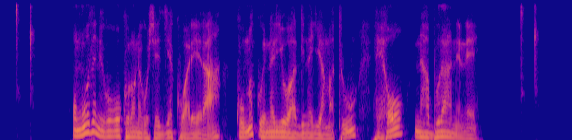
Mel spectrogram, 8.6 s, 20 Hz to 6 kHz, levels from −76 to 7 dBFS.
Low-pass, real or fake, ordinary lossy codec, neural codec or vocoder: 5.4 kHz; fake; Opus, 16 kbps; codec, 16 kHz, 4 kbps, X-Codec, HuBERT features, trained on general audio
